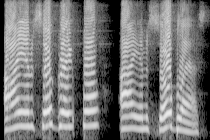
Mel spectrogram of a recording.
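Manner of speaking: slow, firm recital leading the group; slow recited affirmation. Shown as a demonstration. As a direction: stretch each word of "I am so grateful" for them to echo. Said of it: "Will you say that with me?".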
